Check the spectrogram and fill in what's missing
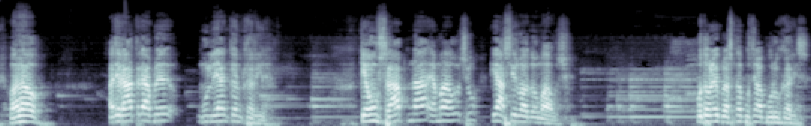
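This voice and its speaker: Impassioned high-voiced male preacher. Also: normal speed, long pauses, bright, forceful tone, highs cut off, soft background music. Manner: impassioned, repetitive preaching cadence. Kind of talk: sermon.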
